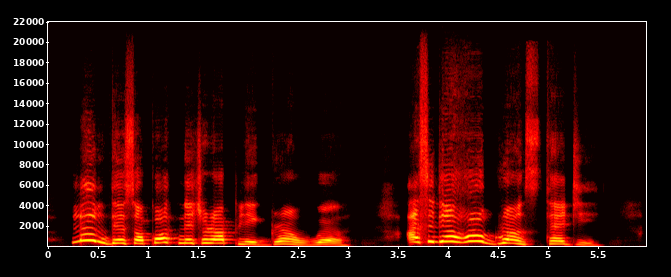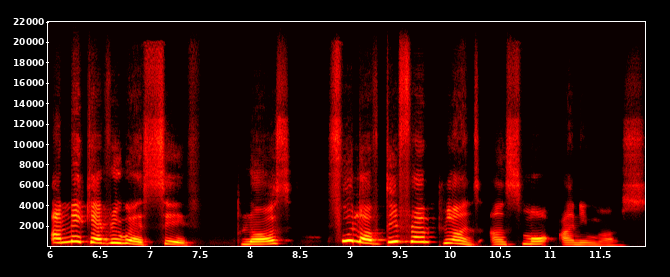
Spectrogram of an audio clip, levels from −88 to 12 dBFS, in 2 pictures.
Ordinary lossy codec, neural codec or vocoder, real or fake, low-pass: none; autoencoder, 48 kHz, 32 numbers a frame, DAC-VAE, trained on Japanese speech; fake; none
